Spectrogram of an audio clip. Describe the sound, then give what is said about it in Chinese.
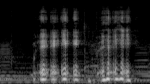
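A goat bleats twice in quick succession, each call a wavering, tremulous cry broken into rapid pulses, moderately loud and heard alone with no talking. “于是公鸡带着小猪、农妇还有农夫一起去问看看山羊。”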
